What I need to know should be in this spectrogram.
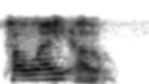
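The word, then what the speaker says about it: poieo: The word purposed is poeo, P-O-I-E, long O.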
